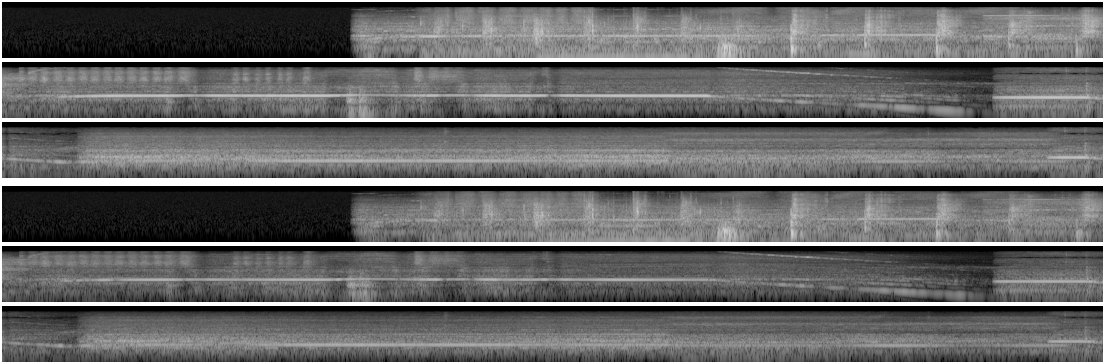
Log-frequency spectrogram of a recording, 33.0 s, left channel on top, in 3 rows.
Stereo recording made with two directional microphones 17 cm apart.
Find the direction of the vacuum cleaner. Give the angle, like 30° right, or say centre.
40° left.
